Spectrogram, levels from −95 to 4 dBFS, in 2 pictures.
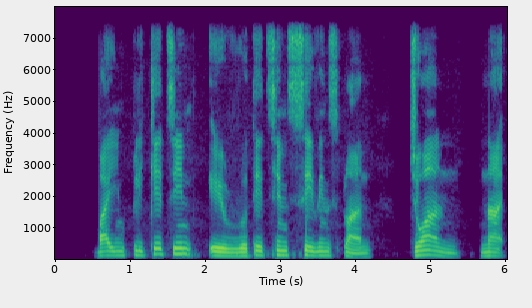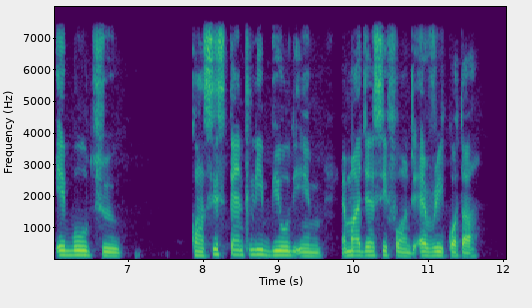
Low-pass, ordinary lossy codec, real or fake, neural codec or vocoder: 7.2 kHz; none; real; none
